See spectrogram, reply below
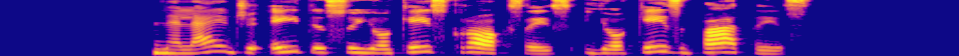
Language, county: Lithuanian, Kaunas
